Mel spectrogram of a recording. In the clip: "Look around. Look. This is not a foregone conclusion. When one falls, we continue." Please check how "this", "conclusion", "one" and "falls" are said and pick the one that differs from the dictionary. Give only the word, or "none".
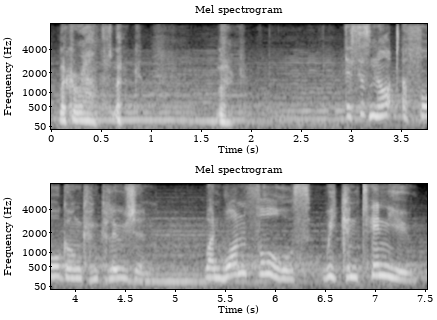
none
